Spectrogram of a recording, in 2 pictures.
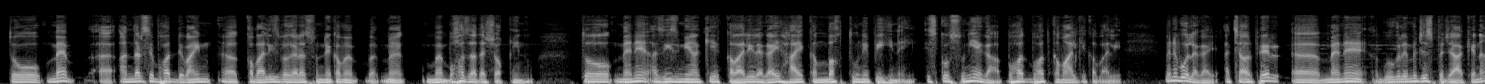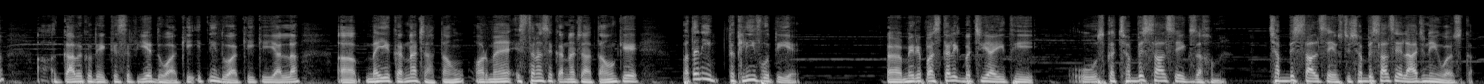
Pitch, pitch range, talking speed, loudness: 120 Hz, 105-140 Hz, 220 wpm, -20 LUFS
